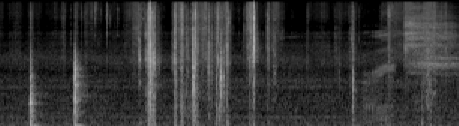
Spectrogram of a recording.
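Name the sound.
tarot cards being shuffled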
